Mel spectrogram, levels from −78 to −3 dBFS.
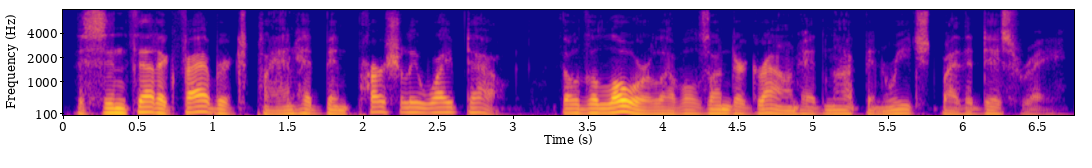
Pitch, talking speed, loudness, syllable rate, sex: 105 Hz, 195 wpm, -20 LUFS, 5.3 syllables/s, male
